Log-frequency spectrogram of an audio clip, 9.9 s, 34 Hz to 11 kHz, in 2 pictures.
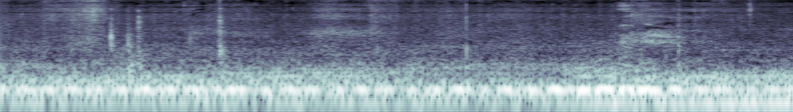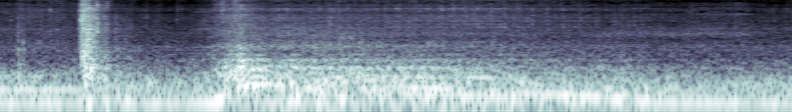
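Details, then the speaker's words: Trans Am warm idle after about 15 minutes of running, radiator fitted, not overheating: a loud rough idle with an uneven puffing tick over the rumble. Bad exhaust manifold leak, still leaking through or beside an earlier JB Weld repair that may have cracked further. "it's been running here for about 15 minutes not overheating or nothing it's got the uh horrible horrible manifold leak though"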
